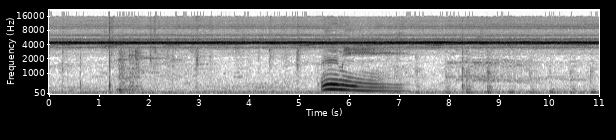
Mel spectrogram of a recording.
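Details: Momo, a yard cat in Laos at the start of the rainy season, fighting to defend territory: a single drawn-out harmonic yowl that slides downward over about a second and a half, set against a steady high insect drone.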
